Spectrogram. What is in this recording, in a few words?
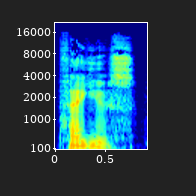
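"fair use", British English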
